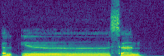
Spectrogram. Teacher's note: Did you notice there wasn't a noon sound? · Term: ikhfa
